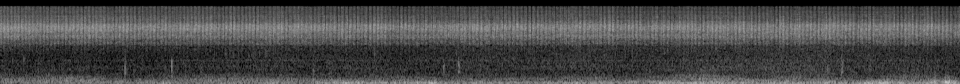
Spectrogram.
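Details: Dated 8-27-11, an eastern diamondback rattlesnake gives a nonstop hissing rattle lasting close to ten seconds, steady and bright, over faint low rustling.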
